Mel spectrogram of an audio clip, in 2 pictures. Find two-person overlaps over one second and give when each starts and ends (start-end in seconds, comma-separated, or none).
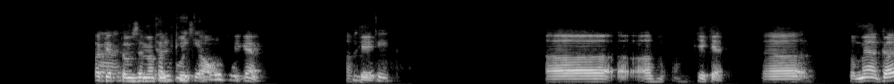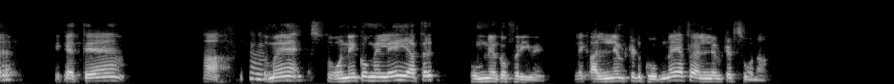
1.0-2.5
